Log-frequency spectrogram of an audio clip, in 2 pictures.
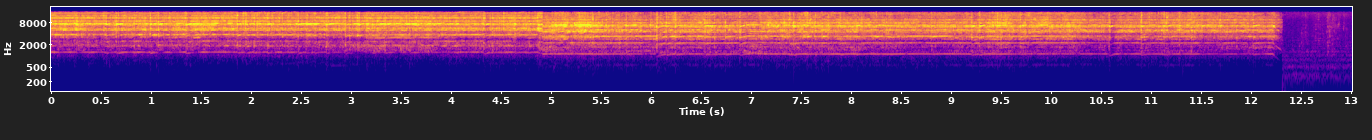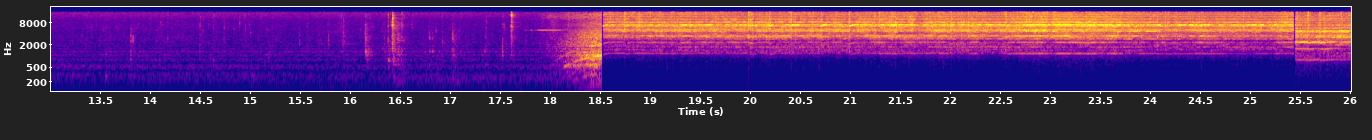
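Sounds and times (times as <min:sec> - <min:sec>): leaf vacuum motor whining: 0:17.8 - 0:18.6.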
